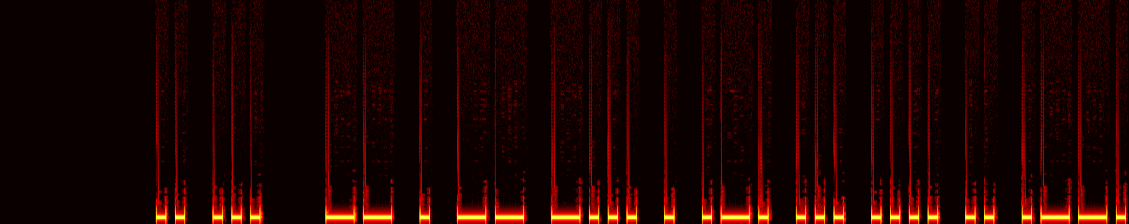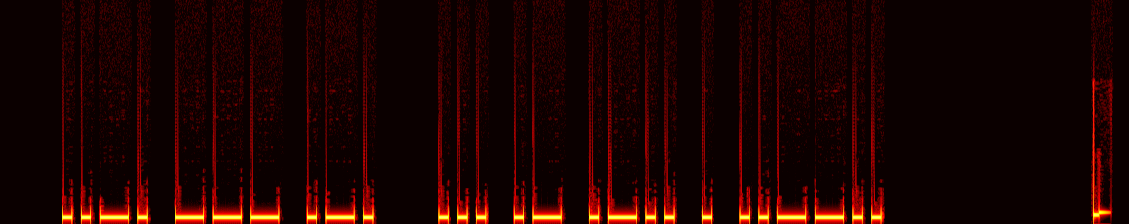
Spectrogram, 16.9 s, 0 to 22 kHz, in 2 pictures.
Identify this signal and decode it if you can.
Morse code, heard as a keyed tone, about 17 wpm, 700 Hz. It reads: IS MEMBERSHIP FOR SALE?
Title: Sentences from Top 1400 Words 17wpm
